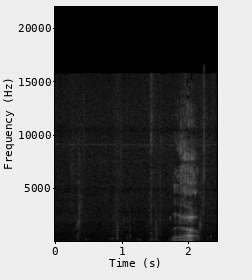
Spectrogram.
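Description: Faint footsteps on a leaf-littered dirt path, about two steps a second, then near the end a short, loud, low grunt-like vocal sound.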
